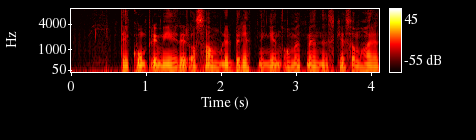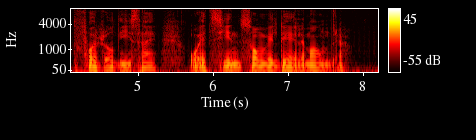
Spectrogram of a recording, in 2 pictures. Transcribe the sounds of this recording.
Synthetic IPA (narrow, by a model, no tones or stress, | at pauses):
d̪̥ɛkʰʊmpɾɪmeːɾəɾo̰ːsɑmləɾbəɾɛt̪nɪŋənɔmɛt̪mɛnːəskəsɔmɦɑːɾɛt̪fɔɾːɔd̪isæɪʔɔ̰ʔɛ̰t̪sʏnːsɔmʋɪld̪eːləmɛɑnd̪ɾə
